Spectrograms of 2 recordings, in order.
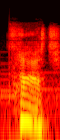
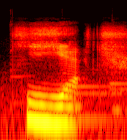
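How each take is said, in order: First: It is said in a plain English accent. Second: It is said in a Slavic accent. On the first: The speaker calls it wrong. "It's not catch" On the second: The speaker calls it right. "it's catch"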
